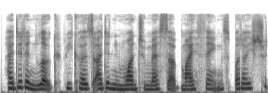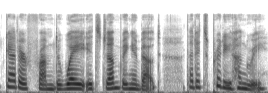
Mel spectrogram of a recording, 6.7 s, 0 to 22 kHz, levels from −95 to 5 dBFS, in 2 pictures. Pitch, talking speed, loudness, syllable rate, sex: 205 Hz, 235 wpm, -19 LUFS, 5.4 syllables/s, female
